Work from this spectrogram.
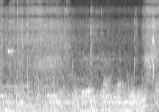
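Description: Pigeons coo faintly and softly in a loft, a low murmuring drone that goes on the whole time, with no one talking over it.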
